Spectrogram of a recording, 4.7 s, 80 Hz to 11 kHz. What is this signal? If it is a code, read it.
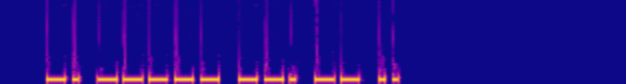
Morse code, heard as a keyed tone, about 25 wpm, 700 Hz. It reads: N0GMI
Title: USA Call Signs - 5 Characters - 25wpm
